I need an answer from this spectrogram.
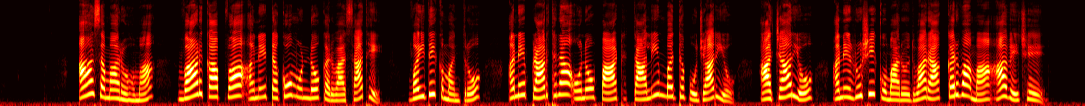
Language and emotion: Gujarati, neutral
